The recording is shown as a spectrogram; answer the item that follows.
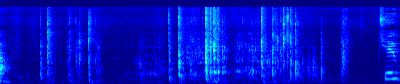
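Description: A small marble rolling down the lowest ramp of a cardboard-tube marble run: a string of light clicks and rattles for about three seconds, ending shortly before the end.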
